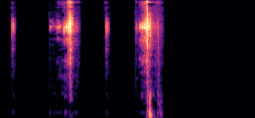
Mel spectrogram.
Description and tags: Encendedor (Click)
mechero, lighter, encendedor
